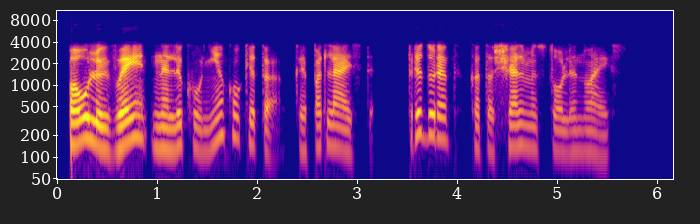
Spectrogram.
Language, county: Lithuanian, Marijampolė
